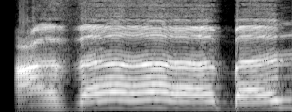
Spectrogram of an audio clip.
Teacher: Dengung kadar dua harakat, dengung sempurna, jangan malu-malu. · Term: Wajibul gunnah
